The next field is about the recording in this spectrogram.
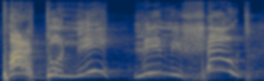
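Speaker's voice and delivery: shouted, slow and high, scandalized; shocked shout of protest; outraged disbelief. Acted. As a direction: yell it like you can't believe it. Jonas outraged at God's pardon.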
